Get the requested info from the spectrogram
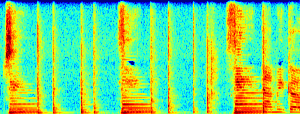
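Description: Nylon-string classical guitar strumming a C major chord in a slow, steady count. A stronger strum falls about every two and a half seconds, with lighter strokes between, each left to ring.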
